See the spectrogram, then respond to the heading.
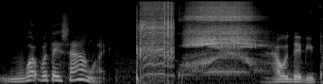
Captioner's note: whirring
